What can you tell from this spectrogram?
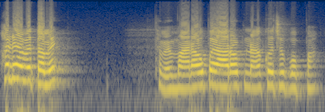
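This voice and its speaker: Young daughter, reproachful and determined, played by a woman; high voice. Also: fairly quick, fairly bright tone. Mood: hurt, defiant. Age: young adult. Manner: reproachful, firm. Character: student daughter, resentful and determined. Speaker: daughter studying to be a pilot. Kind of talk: Gujarati short-film acting.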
